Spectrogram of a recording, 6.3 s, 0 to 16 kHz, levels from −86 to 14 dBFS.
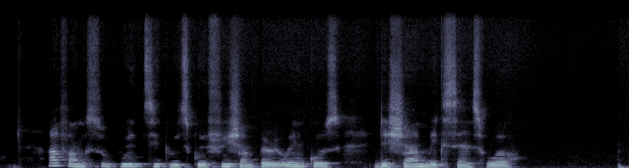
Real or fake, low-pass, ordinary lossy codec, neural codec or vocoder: fake; 14.4 kHz; none; autoencoder, 48 kHz, 128 numbers a frame, DAC-VAE, trained on Japanese speech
